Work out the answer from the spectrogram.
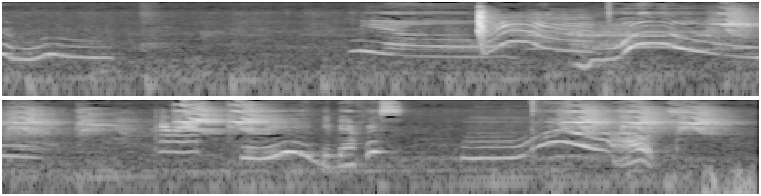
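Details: Pet Indian ringneck parakeet saying thank you: harsh, buzzy high bursts and short squawks scattered between a woman's rising and falling sing-song voice greeting and praising the bird, with soft music underneath.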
